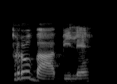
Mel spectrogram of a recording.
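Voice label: probabile, Italian; Speechling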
